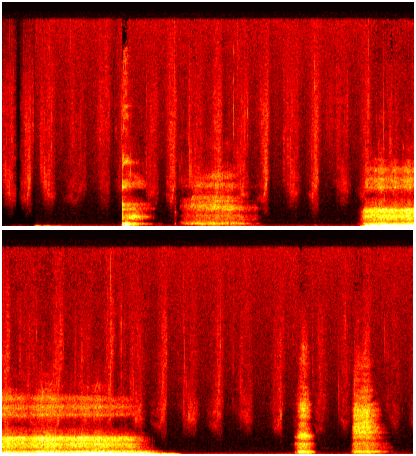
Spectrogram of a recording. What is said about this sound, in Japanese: 耳に吐息かけられるのも弱いんだ。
